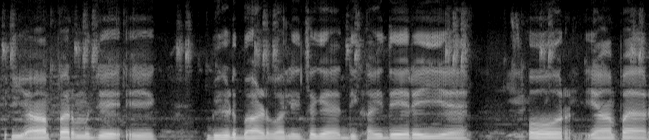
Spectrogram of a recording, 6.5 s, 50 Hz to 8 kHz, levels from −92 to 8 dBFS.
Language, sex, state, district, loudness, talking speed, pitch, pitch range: Hindi, male, Rajasthan, Bikaner, -19 LUFS, 140 wpm, 100 Hz, 100-105 Hz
